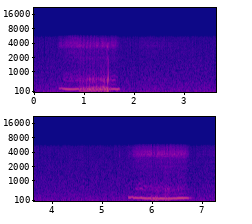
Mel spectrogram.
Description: english bulldog snoring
